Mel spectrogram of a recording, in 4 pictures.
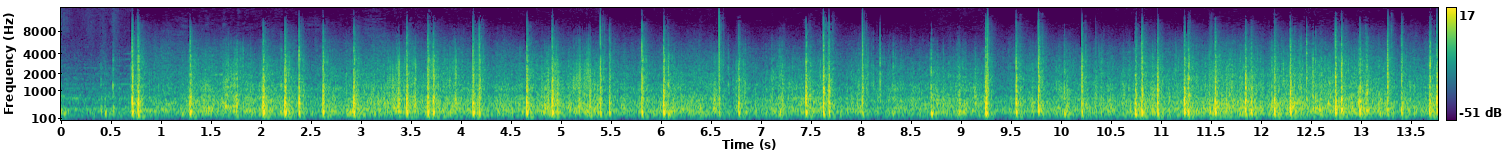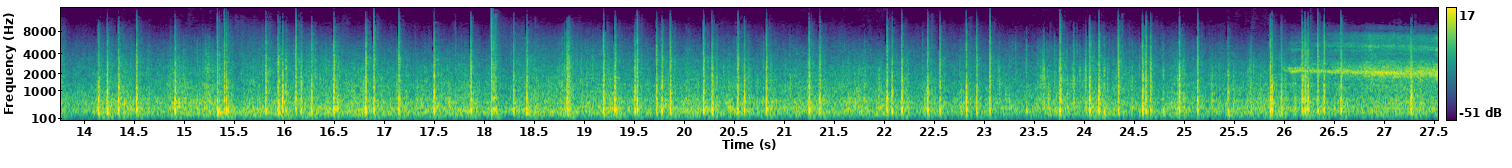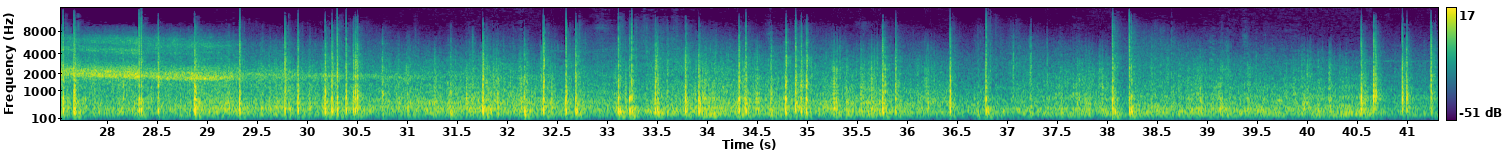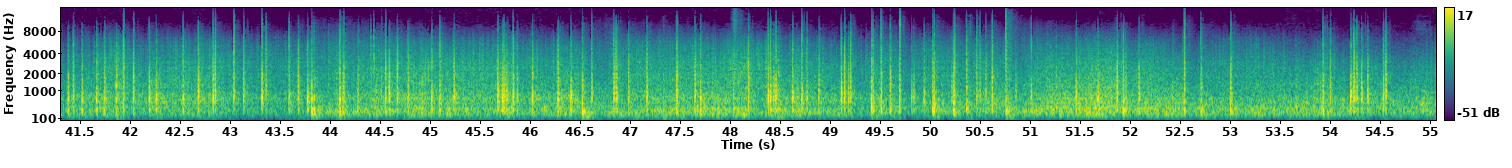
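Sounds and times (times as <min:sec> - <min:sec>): fireworks bangs and crackling: 0:00.0 - 0:55.0
falling firework whistle: 0:25.7 - 0:33.8.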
